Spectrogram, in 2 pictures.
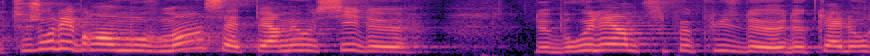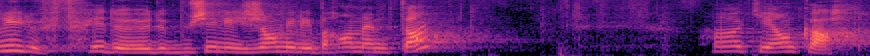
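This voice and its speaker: High-voiced upbeat French fitness coach. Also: female voice. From France. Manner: upbeat coaching cues, counting reps, playful asides. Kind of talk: guided home workout instruction.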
